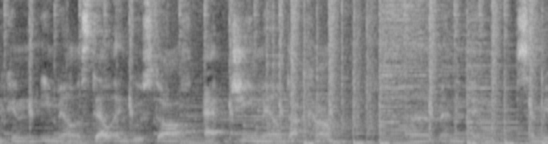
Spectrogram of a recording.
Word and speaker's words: Gustav: T o FF for Gustav it rhymes it off Gustav and I won't give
